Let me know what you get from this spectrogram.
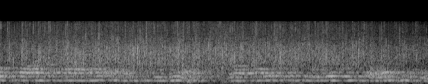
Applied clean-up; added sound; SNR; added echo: none; Applause; 1 dB; reverberation time 1.2 s.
